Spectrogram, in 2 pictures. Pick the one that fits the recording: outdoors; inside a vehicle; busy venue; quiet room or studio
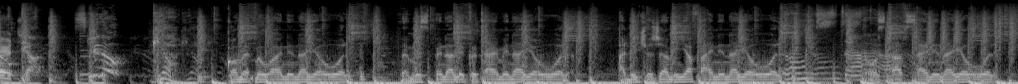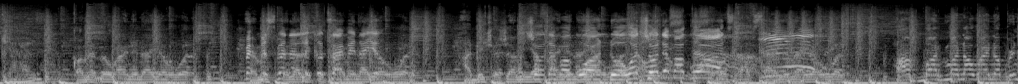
busy venue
